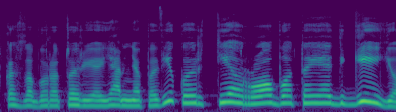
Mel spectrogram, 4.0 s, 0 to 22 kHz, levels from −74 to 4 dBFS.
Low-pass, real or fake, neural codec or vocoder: 19.8 kHz; real; none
